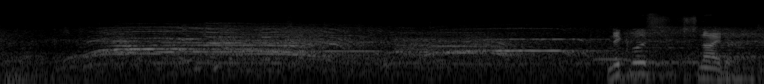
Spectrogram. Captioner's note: audience cheering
